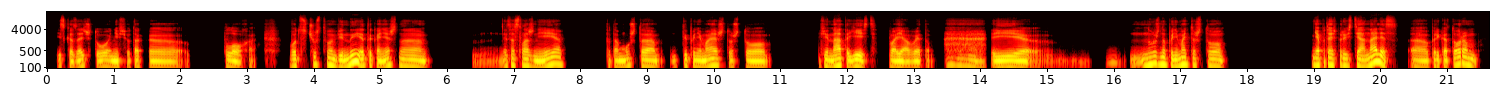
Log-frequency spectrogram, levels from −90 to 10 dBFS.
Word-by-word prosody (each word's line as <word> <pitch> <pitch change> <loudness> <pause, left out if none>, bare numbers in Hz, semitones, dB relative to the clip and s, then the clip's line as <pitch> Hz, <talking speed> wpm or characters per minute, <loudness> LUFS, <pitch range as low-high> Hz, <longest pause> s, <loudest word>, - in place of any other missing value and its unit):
и - - -7
сказать, 95 +4 -2
что 100 -1 -1
не 95 -1 +3
всё 90 -1 -9
так, 100 +2 -3
э, 90 -1 0 0.7
плохо. 95 -5 0 0.5
Вот 110 +1 -1
с - - -8
чувством 130 -4 -2
вины- 110 - +5
это, 115 -3 +1
конечно, 105 -1 0 0.7
м, - - -19
это 110 +3 -4
сложнее, 115 +4 +1 0.6
потому 95 +2 -1
что, 105 -5 0 0.2
м, 95 - -12
ты 115 - -3
понимаешь 105 +4 +1
то, 95 - -6
что 95 -1 0 0.8
вина-то 110 +1 +3
есть 100 0 +1 0.2
твоя 95 -3 +3
в 90 - -3
этом. 90 - -3 0.9
И, 95 -1 +4
м, 180 - -12 0.8
м, 160 0 -15
нужно 135 - 0
понимать 125 +3 +1
то, 120 - -5
что 115 -3 -2 1.3
Я 120 0 +2
пытаюсь 125 -1 0
провести 115 -2 -1
анализ, 145 +10 +4 0.2
а, 95 -2 -1
при 105 +3 -2
котором, 125 +5 +1
105 Hz, 120 wpm, -23 LUFS, 95-120 Hz, 1.3 s, вины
